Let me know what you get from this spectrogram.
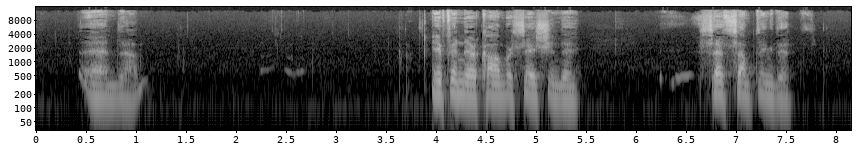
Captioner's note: pauses for 3 seconds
